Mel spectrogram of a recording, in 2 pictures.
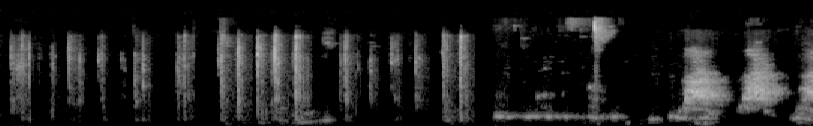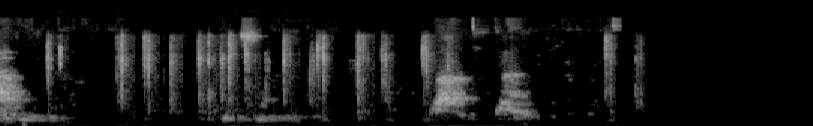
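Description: Rapid key clicks of a computer keyboard being typed on, coming through a video call. A dog barks a few times around the middle and twice more near the end, louder than the typing.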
